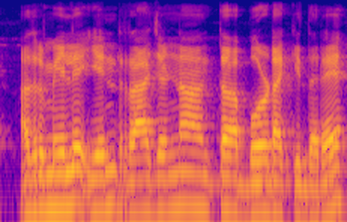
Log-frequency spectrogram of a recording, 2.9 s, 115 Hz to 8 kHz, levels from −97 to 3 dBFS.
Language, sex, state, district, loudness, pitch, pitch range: Kannada, male, Karnataka, Bangalore, -16 LUFS, 135 Hz, 130-145 Hz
